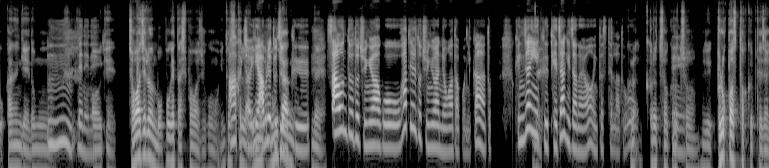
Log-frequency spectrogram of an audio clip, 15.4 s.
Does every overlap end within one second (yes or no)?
no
